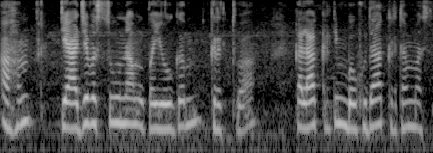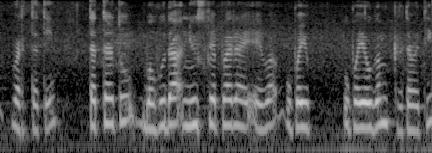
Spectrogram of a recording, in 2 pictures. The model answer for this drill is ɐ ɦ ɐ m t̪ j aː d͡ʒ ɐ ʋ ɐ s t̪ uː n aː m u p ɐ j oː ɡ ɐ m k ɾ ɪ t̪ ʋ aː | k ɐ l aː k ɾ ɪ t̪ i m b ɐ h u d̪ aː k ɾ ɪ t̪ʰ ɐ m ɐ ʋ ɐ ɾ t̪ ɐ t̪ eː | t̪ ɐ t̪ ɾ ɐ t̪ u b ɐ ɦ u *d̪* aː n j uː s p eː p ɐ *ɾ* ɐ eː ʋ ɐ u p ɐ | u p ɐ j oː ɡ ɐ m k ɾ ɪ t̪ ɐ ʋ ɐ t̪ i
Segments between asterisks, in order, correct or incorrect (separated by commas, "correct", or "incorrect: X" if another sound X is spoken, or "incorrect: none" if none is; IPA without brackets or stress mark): correct, correct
